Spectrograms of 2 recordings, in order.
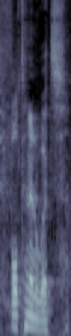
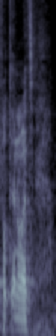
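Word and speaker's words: Foltynewicz: Oh man, I can never say this guy's Fultonowicz. I think is how you say it. Yeah, Mike Fultonowicz.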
